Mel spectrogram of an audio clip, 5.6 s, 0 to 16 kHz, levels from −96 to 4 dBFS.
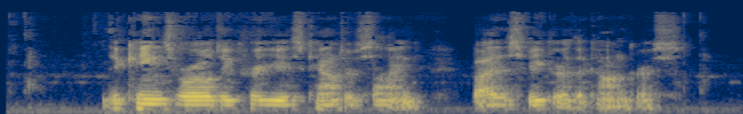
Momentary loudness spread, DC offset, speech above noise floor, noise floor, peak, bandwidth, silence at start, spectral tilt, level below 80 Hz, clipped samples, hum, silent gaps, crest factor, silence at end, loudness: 13 LU; under 0.1%; 32 dB; -50 dBFS; -2 dBFS; 11.5 kHz; 0.75 s; -6 dB/octave; -50 dBFS; under 0.1%; none; none; 18 dB; 0.5 s; -19 LUFS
